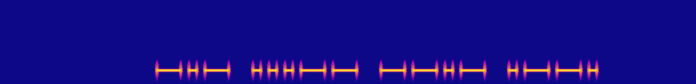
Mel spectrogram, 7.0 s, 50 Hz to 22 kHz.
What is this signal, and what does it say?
Morse code, heard as a keyed tone, about 18 wpm, 700 Hz. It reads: K3QP
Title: Speed Racing - USA 1x2 Call Signs 15wpm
